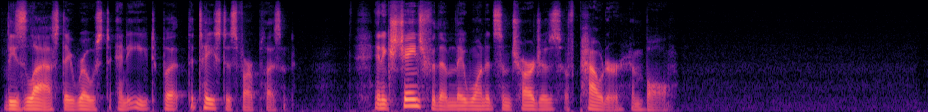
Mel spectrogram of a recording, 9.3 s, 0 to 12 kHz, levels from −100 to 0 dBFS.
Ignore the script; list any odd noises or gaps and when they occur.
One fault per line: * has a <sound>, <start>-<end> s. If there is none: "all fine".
all fine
